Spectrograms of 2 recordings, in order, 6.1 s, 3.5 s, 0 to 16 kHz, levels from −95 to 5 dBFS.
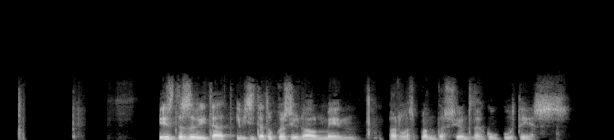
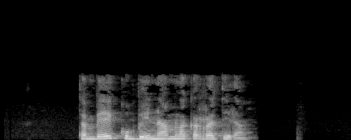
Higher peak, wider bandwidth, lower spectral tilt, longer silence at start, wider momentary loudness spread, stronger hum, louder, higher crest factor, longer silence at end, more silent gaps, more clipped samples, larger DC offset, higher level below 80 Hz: about the same, -2 dBFS vs -4 dBFS; about the same, 7.2 kHz vs 7.6 kHz; about the same, -6.5 dB/octave vs -7 dB/octave; second, 0.2 s vs 0.8 s; about the same, 11 LU vs 9 LU; neither; about the same, -19 LUFS vs -18 LUFS; about the same, 18 dB vs 18 dB; second, 0.5 s vs 1.05 s; first, 0.26-0.71 s, 0.86-1.06 s, 1.38-1.58 s vs none; neither; neither; first, -52 dBFS vs -60 dBFS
